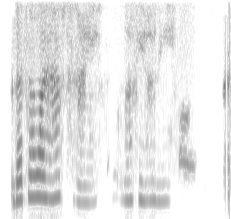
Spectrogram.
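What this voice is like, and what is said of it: Sultry, sexy late-night voice. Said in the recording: “That sound a little sexy or whatever you want to call it. That the caller before me had their midnight ... sexy voice on.”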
